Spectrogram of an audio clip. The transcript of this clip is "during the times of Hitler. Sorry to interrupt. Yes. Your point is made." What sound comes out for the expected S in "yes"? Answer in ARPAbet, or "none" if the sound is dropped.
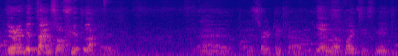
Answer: none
